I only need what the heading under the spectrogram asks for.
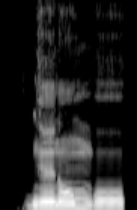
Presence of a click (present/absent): absent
